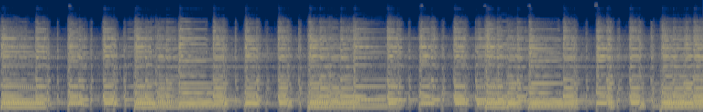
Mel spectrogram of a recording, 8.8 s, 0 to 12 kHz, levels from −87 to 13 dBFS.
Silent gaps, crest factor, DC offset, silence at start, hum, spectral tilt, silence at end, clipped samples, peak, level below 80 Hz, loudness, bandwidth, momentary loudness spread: none; 14 dB; under 0.1%; 0 s; none; -5 dB/octave; 0 s; under 0.1%; -2 dBFS; -52 dBFS; -16 LUFS; 10 kHz; 3 LU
